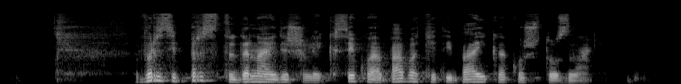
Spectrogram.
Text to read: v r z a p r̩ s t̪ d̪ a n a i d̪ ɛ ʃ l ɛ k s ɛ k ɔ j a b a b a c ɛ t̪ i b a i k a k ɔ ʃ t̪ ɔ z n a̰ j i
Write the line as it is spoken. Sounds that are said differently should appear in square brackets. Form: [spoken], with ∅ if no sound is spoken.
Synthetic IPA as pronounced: v r z [i] p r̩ s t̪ d̪ a n a [j] d̪ ɛ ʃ l ɛ k s ɛ k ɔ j a b a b a c ɛ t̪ i b a i k a k ɔ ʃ t̪ ɔ z n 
